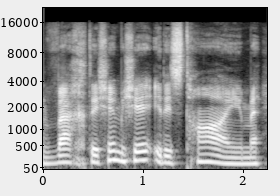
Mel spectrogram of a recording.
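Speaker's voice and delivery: normal talking voice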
